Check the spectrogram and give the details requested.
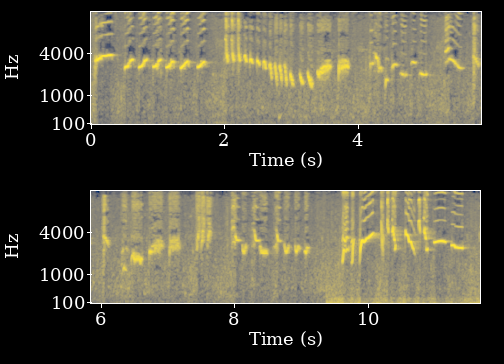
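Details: Oriental magpie-robin (kacer) singing a lure song: a quick series of repeated chirps, then rich varied whistles sliding up and down, sharp high notes and rapid chattering runs.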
